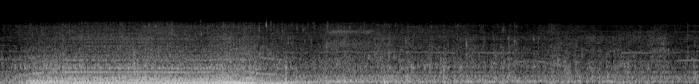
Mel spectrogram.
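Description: A dinghy's outboard motor is opened up for about two and a half seconds, then eased back to a low run as the boat moves up to the next pot.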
